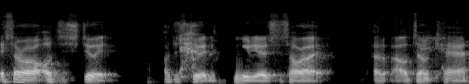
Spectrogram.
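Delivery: unbothered, shrugging put-on voice, tossed off carelessly. Retelling how an actor recorded in a studio: Ricky Gervais impression. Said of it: "Killer impression, [name]".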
